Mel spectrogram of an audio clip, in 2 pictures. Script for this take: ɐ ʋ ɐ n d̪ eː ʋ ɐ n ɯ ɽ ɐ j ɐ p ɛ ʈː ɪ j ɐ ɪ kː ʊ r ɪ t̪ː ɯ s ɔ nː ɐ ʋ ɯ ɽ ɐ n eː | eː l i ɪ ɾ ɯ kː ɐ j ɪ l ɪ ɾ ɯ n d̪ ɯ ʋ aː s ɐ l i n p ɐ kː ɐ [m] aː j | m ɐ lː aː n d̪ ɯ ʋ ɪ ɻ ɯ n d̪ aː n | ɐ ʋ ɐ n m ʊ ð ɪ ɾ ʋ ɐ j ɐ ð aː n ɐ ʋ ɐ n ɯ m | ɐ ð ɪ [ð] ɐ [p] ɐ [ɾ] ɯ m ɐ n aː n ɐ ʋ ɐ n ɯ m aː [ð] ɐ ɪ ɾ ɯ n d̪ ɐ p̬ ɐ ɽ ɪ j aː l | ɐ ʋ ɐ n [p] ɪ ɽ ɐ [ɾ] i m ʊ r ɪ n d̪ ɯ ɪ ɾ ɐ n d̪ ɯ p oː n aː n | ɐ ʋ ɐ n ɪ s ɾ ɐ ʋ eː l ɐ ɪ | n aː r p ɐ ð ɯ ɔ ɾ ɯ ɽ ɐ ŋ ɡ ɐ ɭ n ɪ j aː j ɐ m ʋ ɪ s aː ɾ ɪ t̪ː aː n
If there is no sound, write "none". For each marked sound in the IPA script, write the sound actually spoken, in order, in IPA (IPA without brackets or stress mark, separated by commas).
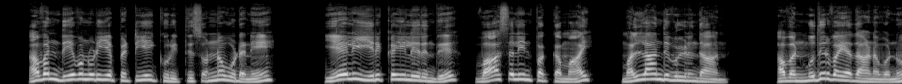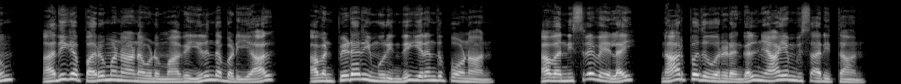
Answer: m, ɣ, p, ɾ, ɣ, p, ɾ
